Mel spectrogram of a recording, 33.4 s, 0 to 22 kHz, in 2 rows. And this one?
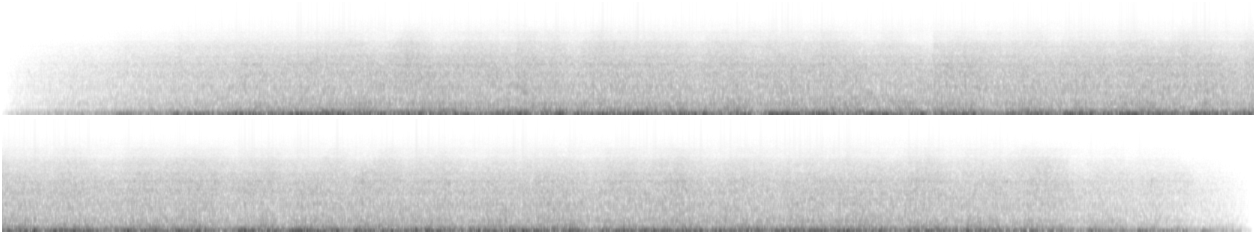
Omnia, flare noise 2
The second recording of the massive flare at the Sasol complexes of Natref refinery and Omnia fertilizer processing unit. You can here the massive flare 30 meters in front of me, the flare burns any toxic gasses witch are released during the production of fertilizer. Recording mode: binaural stereo. Chane used: Sound professionals sp-tfb2 into Zoom H4NPro.
flame, hot, burn, field-recording, rumble, gas, fire, rumbling, flare, industrial, combustion, flames, toxic, burning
